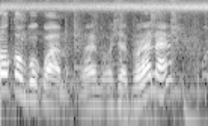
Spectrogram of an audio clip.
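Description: Men talking, with a steady high-pitched insect drone, crickets, underneath.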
